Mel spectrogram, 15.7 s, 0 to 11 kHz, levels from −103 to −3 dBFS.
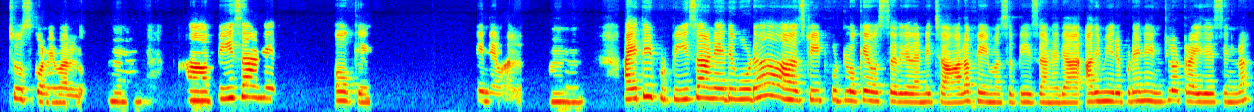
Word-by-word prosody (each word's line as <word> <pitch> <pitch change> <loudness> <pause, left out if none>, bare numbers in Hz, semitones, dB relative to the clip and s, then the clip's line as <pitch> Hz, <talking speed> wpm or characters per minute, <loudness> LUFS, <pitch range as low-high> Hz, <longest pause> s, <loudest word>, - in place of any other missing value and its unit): చూసుకునేవాళ్ళు. 205 - -2 0.4
హ్మ్. 215 -2 -4 0.8
ఆ! - - +8 0.3
పిజ్జా 310 +3 +3
అనే 310 -2 -1 0.9
ఓకే. 230 -3 -4 1.4
తినేవాళ్ళు. 225 -4 -3 0.4
హ్మ్. 210 -2 -4 0.7
అయితే 290 +4 +3
ఇప్పుడు 295 -5 -7
పీజ్జా 275 +3 +1
అనేది 285 -1 0
కూడా 280 +3 0 0.5
స్ట్రీట్ 255 -1 -2
ఫుడ్‌లోకే 245 0 -1
వస్తది 230 -2 -2
కదండీ! 205 0 -2
చాలా 200 +3 +4
ఫేమస్ 205 -2 -3 0.2
పీజ్జా 205 0 -3
అనేది. 195 0 -5
ఆహ్, 200 - +2
అది 225 +1 +1
మీరేప్పుడైనా 230 +2 -2
ఇంట్లో 240 +4 -3
ట్రై 220 -1 +1
చేసిండ్ర? 210 +1 -4
225 Hz, 105 wpm, -19 LUFS, 210-265 Hz, 1.4 s, ఆ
